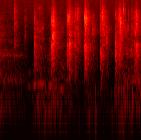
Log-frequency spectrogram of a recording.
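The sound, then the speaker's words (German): A short, thin round of applause for the guests: sparse, fairly faint clapping in a loose, steady rhythm of about six or seven distinct claps over a few seconds, with no one speaking over it. “Einen ganz kurzen Applaus, bitte.”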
